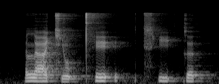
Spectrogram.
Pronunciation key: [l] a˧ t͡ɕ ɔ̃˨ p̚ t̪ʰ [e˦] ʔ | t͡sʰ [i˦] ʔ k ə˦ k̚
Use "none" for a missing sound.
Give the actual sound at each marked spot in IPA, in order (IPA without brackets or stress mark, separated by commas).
l, e˦, i˦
